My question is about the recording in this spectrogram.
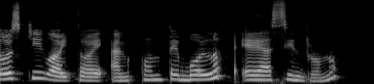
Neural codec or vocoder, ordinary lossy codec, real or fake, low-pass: codec, 44.1 kHz, 1.7 kbps, Pupu-Codec; none; fake; none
